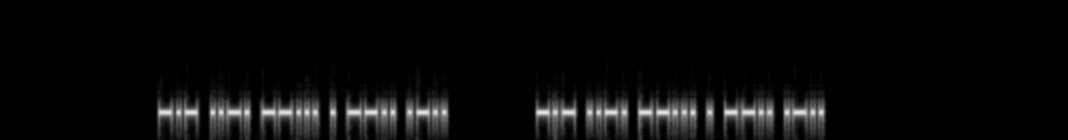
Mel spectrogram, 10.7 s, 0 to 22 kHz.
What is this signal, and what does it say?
Morse code, heard as a keyed tone, about 28 wpm, 700 Hz. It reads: KF7EZL KF7EZL
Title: USA Call Signs - 6 Characters - Repeated 2x - 28wpm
